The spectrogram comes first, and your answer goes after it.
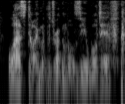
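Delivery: deep, low, sultry put-on voice. Narrating a show's recap intro, in a Geralt voice. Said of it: "I can do a pretty good Geralt from Witcher now".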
